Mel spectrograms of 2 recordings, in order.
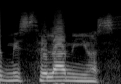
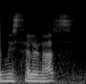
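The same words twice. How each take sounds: First: মিসসেলানিয়াস slowly, with full "-la-ni-as"; English pronunciation. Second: মিস সেলেনাস run together, ending in "-lenas"; everyday local pronunciation. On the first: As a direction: sound out every syllable of মিসসেলানিয়াস. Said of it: "ইংরেজিতে আপনি উচ্চারণ করেন কীভাবে". (মিসসেলানিয়াস ধীরে, ইংরেজি উচ্চারণে) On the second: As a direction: say মিস সেলেনাস the common shortened way, without "-ia-". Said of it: "উচ্চারণ আমরা করি এইভাবে". (মিস সেলেনাস চলতি সংক্ষিপ্ত উচ্চারণে) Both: Shown as a demonstration.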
